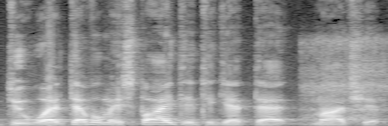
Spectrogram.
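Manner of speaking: normal talking voice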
